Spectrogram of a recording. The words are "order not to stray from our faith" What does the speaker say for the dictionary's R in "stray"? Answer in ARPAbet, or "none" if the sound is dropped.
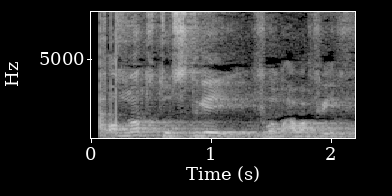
R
